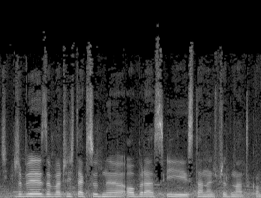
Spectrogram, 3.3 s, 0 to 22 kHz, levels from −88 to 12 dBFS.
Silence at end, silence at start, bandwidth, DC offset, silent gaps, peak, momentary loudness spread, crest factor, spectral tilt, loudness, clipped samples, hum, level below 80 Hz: 0 s; 0 s; 17.5 kHz; 0.1%; none; 0 dBFS; 7 LU; 16 dB; -3.5 dB/octave; -16 LUFS; under 0.1%; none; -52 dBFS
